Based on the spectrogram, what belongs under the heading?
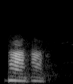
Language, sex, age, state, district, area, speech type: Gujarati, female, 30-45, Gujarat, Aravalli, urban, conversation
